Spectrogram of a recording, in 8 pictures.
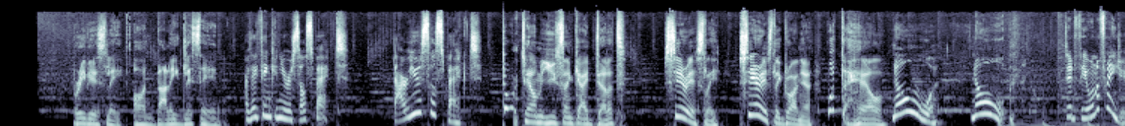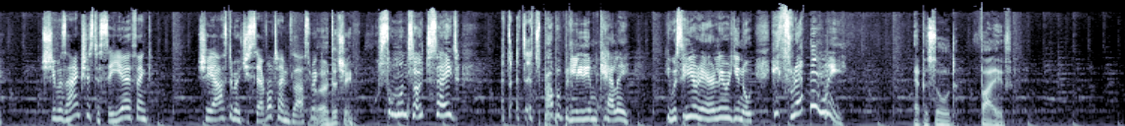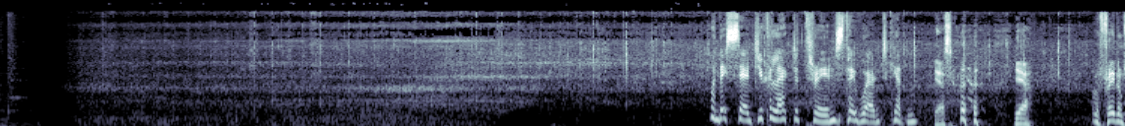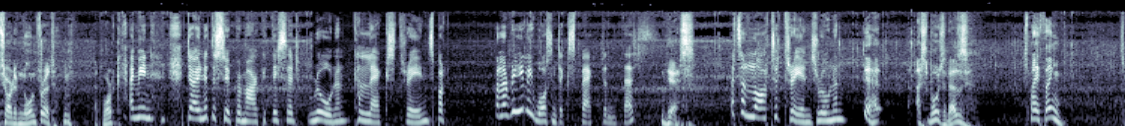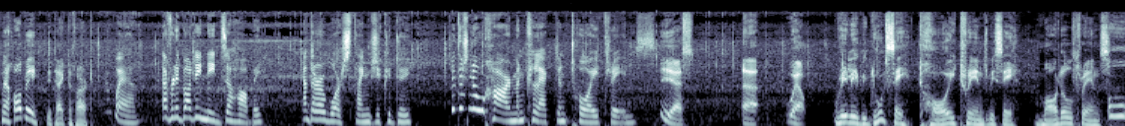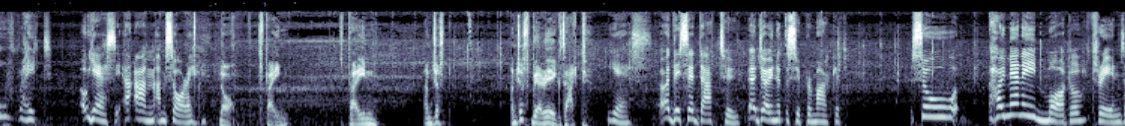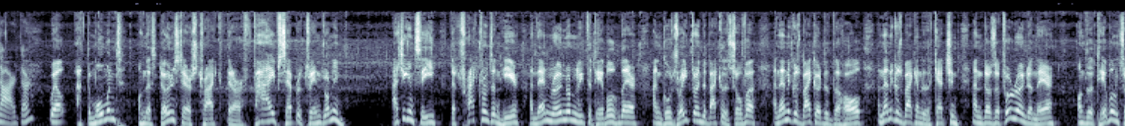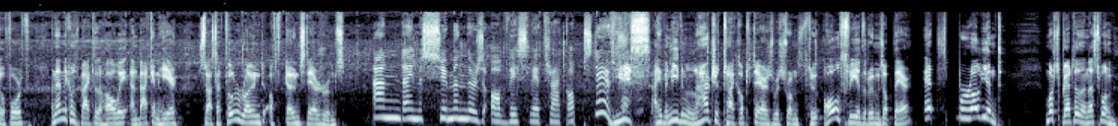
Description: A drama series set in a small town somewhere in the heart of Donegal, where we meet various people who live in Ballyglissane and learn about their lives, their problems, and their secrets.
